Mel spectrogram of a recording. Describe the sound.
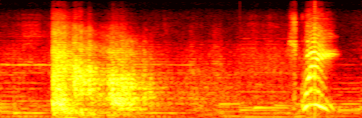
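A loud gunshot blast with a rumbling, decaying tail, quickly followed by a second heavy burst, then a brief warbling voice-like cry after a short lull.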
